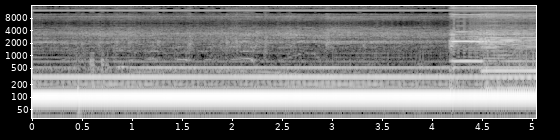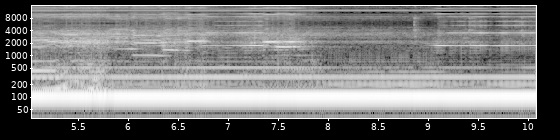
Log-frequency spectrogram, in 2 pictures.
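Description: A loud, steady low drone from the band's amplifiers, with an electric guitar picking scattered single notes from about four seconds in, between songs.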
